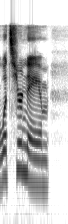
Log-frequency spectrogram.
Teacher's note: Rising could suggest you've forgotten it, not that you never knew it. It's asking for confirmation or clarification of something that might already be known.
